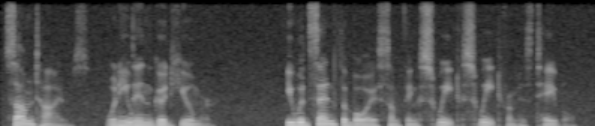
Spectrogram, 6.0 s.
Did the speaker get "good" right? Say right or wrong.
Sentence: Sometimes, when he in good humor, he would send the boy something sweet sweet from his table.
right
